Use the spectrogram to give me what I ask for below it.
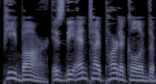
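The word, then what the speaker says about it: p̄: The antiproton, P, pronounced P-bar, is the antiparticle of the proton.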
